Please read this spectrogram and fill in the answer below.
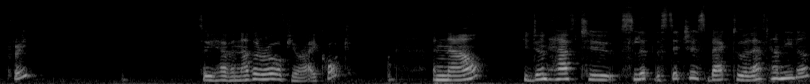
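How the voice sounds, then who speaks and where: Somewhat breathy, with a dark, mellow tone and a fairly high pitch, a woman with a German accent speaks with long, frequent pauses. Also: lively intonation, moderate pace. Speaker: knitting designer and yarn shop owner. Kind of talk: tutorial.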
